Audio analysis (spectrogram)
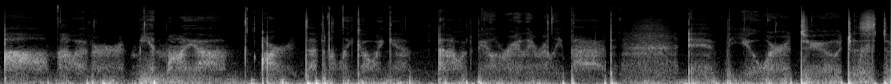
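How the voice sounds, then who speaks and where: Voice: a little slow, rough recording. A person telling a casual story in an ASMR ramble, in a close-up cupped-hand whisper right at the mic. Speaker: ASMR creator.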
